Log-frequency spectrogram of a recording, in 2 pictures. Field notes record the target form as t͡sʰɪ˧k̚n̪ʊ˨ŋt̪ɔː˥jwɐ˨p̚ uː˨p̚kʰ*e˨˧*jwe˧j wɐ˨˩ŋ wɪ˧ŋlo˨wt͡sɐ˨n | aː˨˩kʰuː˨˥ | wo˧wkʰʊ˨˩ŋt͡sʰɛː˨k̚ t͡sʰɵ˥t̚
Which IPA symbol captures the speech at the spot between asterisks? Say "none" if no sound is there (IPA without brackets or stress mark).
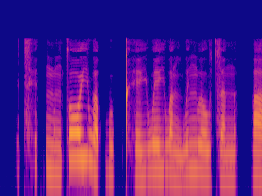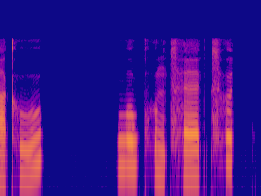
e˨˧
